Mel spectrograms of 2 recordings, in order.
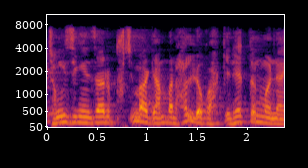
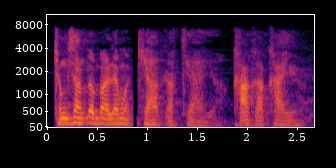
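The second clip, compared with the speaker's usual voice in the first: normal talking voice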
